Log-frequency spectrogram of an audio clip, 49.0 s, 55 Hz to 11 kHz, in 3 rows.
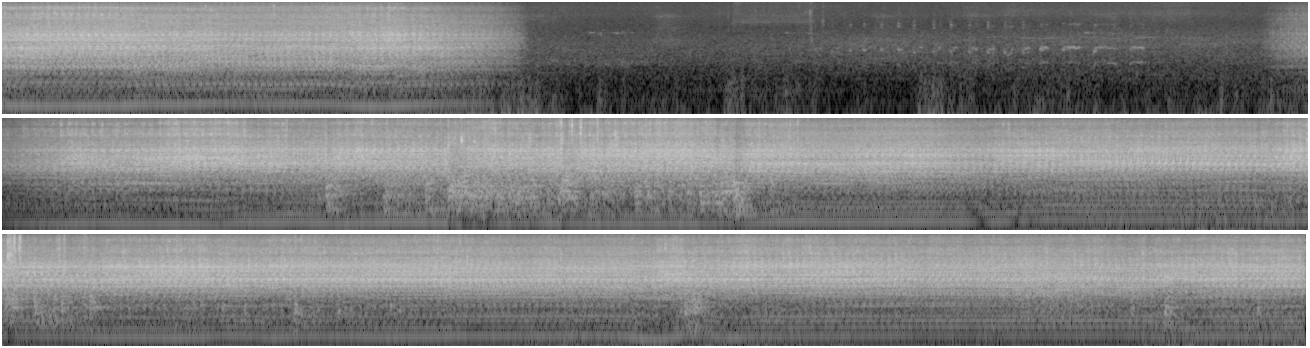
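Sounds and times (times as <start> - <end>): engine running steadily: 0.0 - 6.6, 15.8 - 48.9
knocks and clunks: 16.5 - 48.9.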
